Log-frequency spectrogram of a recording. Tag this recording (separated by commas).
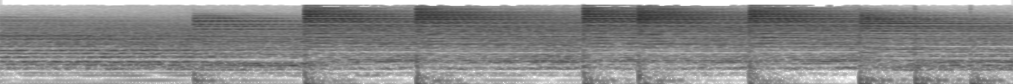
Music, Progressive rock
